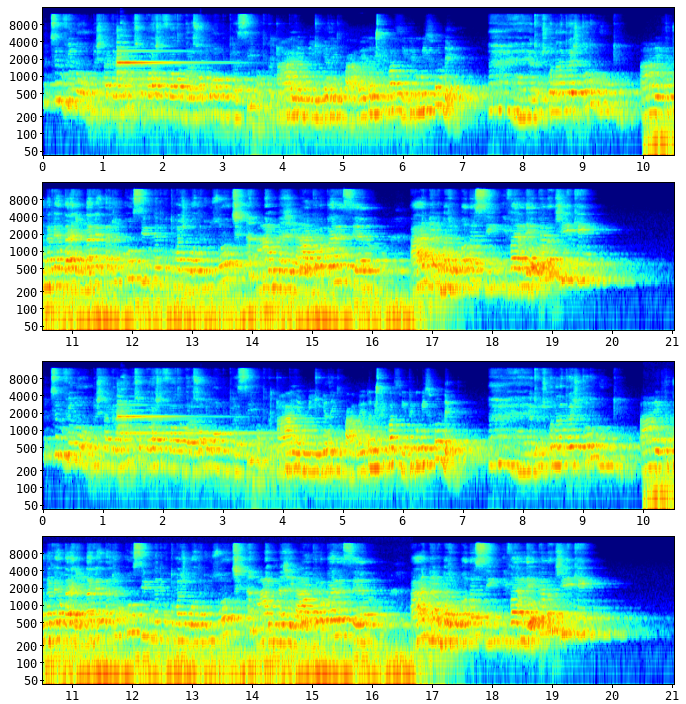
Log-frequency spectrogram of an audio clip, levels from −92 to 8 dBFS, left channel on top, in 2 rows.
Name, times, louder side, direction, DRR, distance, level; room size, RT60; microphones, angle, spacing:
voice 1, 0.1-4.2 4.5-5.0 7.4-9.6 10.3-16.1 16.6-19.6, equal, 10° left, -7 dB, 1.7 m, -20 dB
sound 1, 1.2-4.4 5.2-5.3, left 5 dB, 50° left, 1.2 m, -24 dB
voice 2, 3.9-6.9 9.9-11.4 14.1-15.2 16.7-17.5 18.4-18.8, right 1 dB, 50° right, -2 dB, 0.9 m, -19 dB
sound 2, 10.0-16.7, right 1 dB, 80° right, 1.1 m, -24 dB
6.6 x 6.1 x 3.5 m, 2.1 s
head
